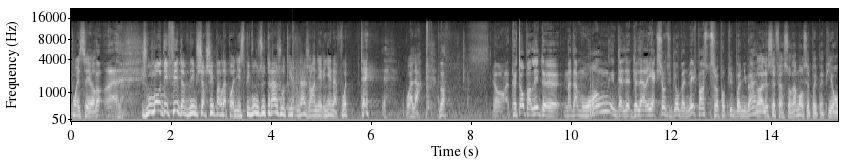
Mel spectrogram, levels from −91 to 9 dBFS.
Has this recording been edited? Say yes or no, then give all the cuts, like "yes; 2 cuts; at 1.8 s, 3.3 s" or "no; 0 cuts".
no; 0 cuts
